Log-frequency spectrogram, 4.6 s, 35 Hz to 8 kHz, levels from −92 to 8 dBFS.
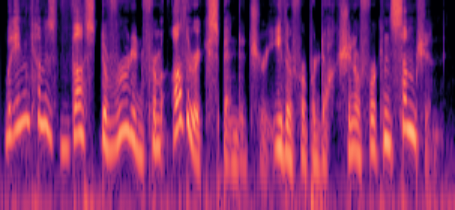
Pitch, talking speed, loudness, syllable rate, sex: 195 Hz, 185 wpm, -20 LUFS, 6.6 syllables/s, male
